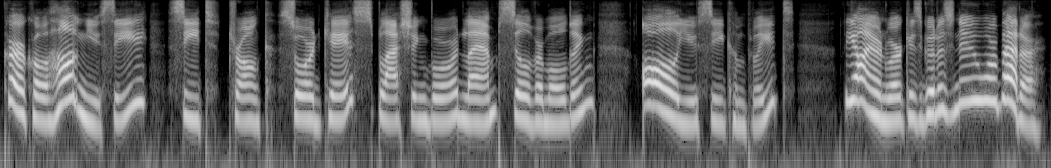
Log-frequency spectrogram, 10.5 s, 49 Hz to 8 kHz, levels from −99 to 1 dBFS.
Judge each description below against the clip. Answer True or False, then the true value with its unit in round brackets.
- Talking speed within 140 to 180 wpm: True (145 wpm)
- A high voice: True (245 Hz)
